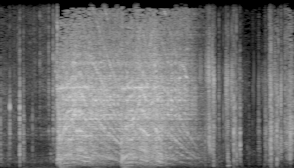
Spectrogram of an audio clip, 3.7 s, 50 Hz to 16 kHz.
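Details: 1998 Jeep Cherokee no-start: starter cranks briskly about two seconds but never fires, with distributor cap removed to watch the rotor turn; no spark.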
